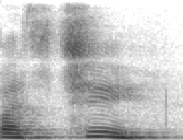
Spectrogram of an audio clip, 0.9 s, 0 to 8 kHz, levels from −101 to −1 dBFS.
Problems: continuous background conversations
